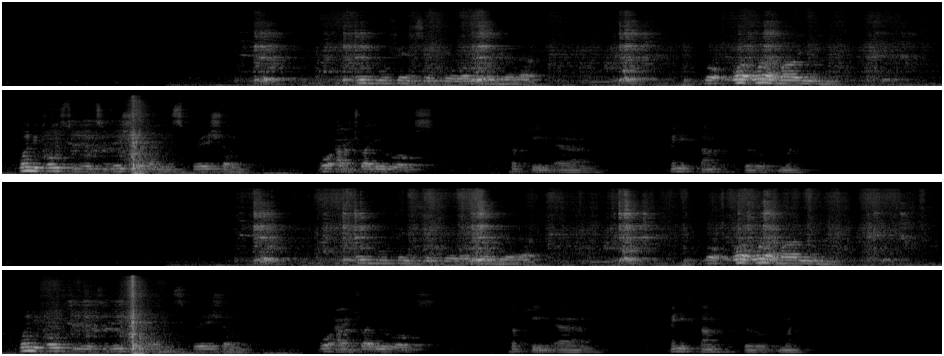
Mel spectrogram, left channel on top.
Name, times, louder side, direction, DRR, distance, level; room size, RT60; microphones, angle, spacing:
sound 1, 1.7-12.3, right 2 dB, 65° right, 1.0 m, -42 dB
voice 1, 3.5-5.3 7.0-8.3 9.6-11.8 12.6-13.7, left 2 dB, 65° left, 5 dB, 0.9 m, -37 dB
voice 2, 14.5-15.3 16.1-17.4, right 2 dB, 20° right, 3 dB, 0.5 m, -48 dB
11.5 x 6.0 x 2.5 m, 0.75 s
head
